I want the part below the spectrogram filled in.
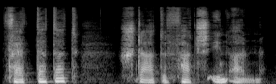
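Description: A man narrating an audiobook in a measured storytelling manner. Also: on the low side, vocal fry, breathy edge. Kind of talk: scripted narration.

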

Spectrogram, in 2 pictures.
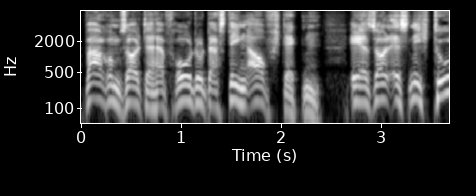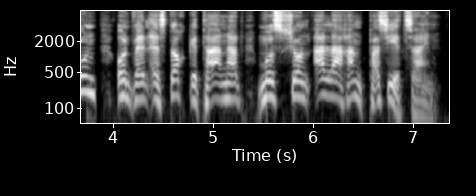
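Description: A man voicing a loyal young male hobbit who talks indignantly and shouts in agitation. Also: medium pitch, sing-song, moderate pace, hardly any pauses, no echo, clean studio sound, voice pushed up.

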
